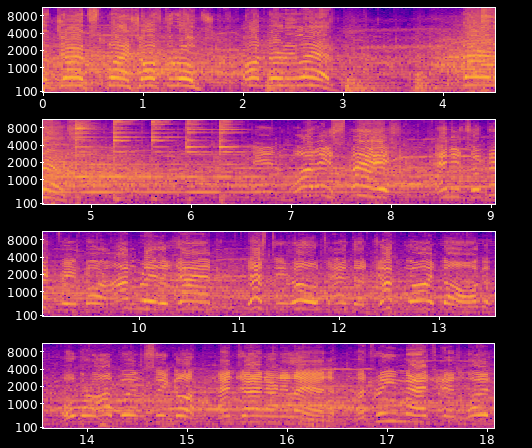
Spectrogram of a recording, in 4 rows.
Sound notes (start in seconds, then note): 4.2 bell rings; 4.4 crowd cheers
